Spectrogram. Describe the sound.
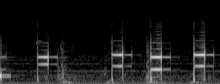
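Touch-tone keypad beeps from a telephone being dialed, four short dual-pitch tones spaced apart with quiet gaps between them, clear and with no talk.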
